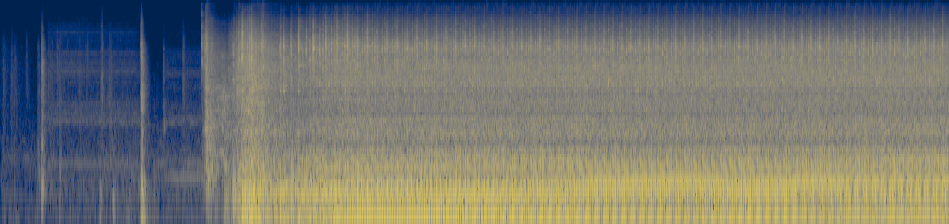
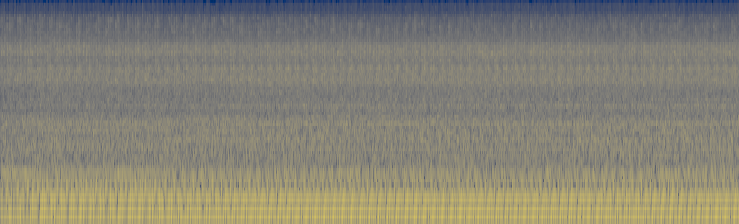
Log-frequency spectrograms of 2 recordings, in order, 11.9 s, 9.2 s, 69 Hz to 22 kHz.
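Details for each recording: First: 1979 fuel-injected VW Super Beetle, air-cooled, warmed up: starts and idles with loud raspy chuffing and a couple of revs; exhaust leaks and a rusted original factory muffler, before stainless exhaust upgrade. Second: 1979 US-spec fuel-injected VW Super Beetle convertible, after Vintage Speed stainless exhaust replaced rusted original, mic at bumper then camera: steady, even flat-four idle with deep throaty burble, no misses or knocks; downpipe insulation smoking; normal idle.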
